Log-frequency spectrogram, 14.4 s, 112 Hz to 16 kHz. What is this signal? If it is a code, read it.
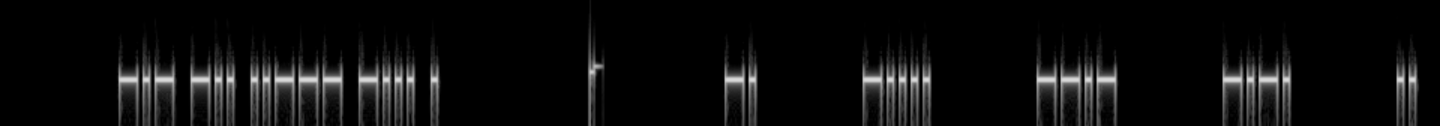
Morse code, heard as a keyed tone, about 21 wpm, spaced as for 10 wpm, 700 Hz. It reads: KD2BE N6QCI
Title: USA Call Signs - 5 Characters - 6x Character Spacing - 20wpm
